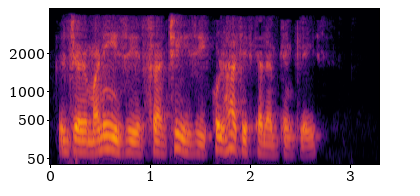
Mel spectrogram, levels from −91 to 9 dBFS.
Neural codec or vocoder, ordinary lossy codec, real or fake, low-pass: none; MP3, 24 kbps; real; 3.6 kHz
